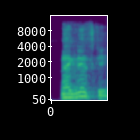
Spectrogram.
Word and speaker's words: Magnitsky: It led to this, I don't want to mispronounce it, the Magnitsky Act? Magnitsky, yeah.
